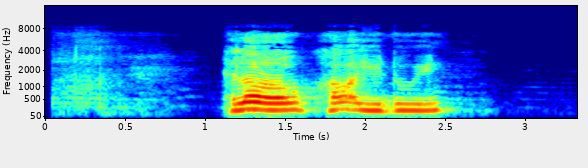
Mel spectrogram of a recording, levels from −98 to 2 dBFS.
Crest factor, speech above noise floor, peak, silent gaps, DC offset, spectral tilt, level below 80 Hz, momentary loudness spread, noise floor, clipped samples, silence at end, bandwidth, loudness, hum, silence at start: 16 dB; 64 dB; 0 dBFS; none; under 0.1%; -8.5 dB/octave; -62 dBFS; 15 LU; -77 dBFS; under 0.1%; 0.85 s; 7.2 kHz; -14 LUFS; none; 1.15 s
